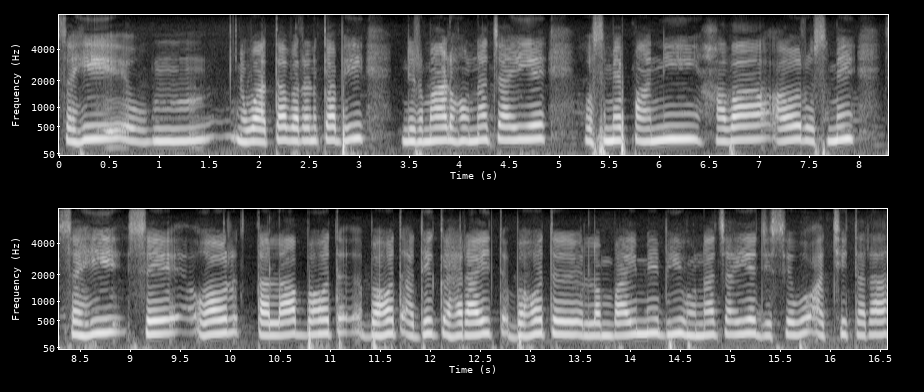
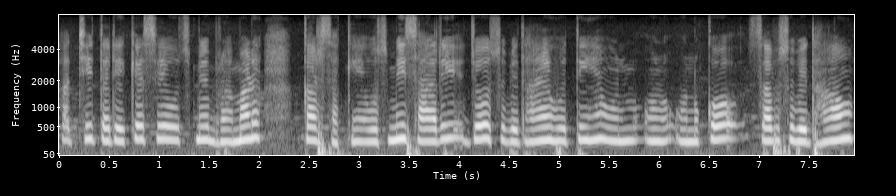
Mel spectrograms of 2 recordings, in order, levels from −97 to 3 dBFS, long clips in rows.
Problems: none marked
